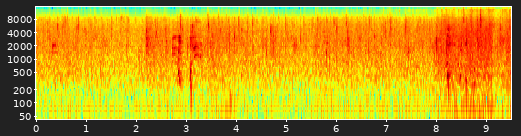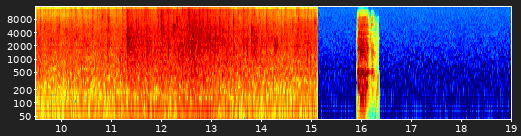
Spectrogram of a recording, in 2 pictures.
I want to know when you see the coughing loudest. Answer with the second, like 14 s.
16 s.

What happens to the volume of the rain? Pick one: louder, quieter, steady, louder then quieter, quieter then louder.
louder.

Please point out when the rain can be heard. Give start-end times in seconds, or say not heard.
0.0-15.2.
